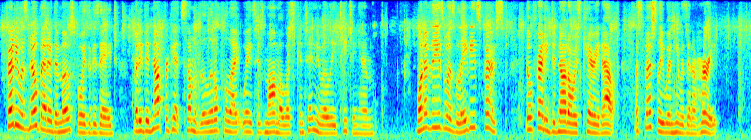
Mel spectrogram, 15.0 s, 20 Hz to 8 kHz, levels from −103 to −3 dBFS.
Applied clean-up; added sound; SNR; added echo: none; Walk, footsteps; 18 dB; none.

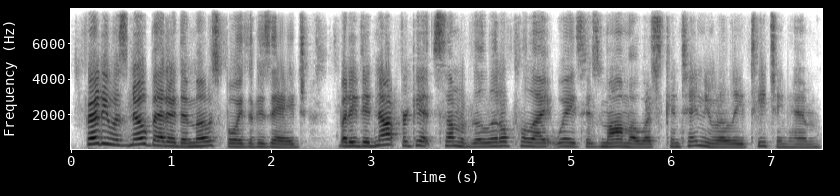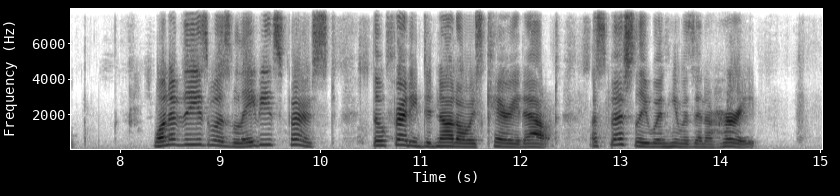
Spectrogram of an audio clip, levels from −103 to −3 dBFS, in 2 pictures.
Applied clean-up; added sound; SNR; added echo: neural separator model SepFormer DNS4.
